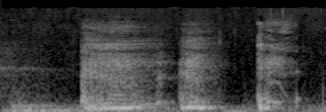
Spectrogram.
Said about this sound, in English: Because... Cough's coming back.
